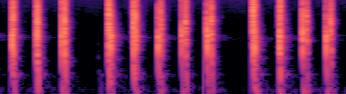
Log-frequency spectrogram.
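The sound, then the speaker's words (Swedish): French-style rhythmic applause: about a dozen sharp, crisp hand claps in a steady, counted rhythm, grouped in short bursts with brief pauses between them, with no talk over them. “Och det är en fransk applåd. Un, deux, trois!”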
